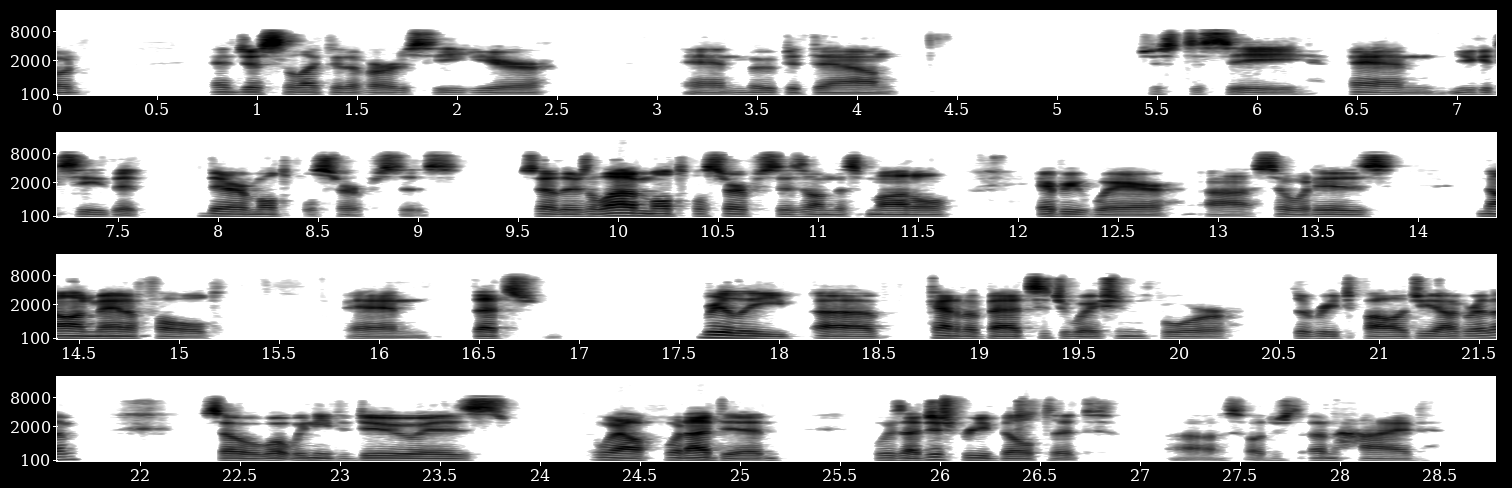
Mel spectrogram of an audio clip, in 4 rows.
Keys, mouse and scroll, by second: 1.6 click, 2.4-3.8 alt+middle drag, 4.3 w, 5.7-6.8 drag, 7.7 alt+middle click, 9.9 alt+middle click, 11.7 ctrl+z, 13.7 middle click, 14.6 ctrl+alt+middle click, 19.6 middle click, 20.7-21.8 alt+middle drag, 25.6 alt+click, 27.8 alt+click, 28.6-28.7 ctrl+alt+middle drag.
